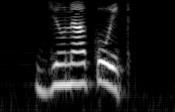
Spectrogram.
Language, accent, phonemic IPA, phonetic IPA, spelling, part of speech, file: Armenian, Eastern Armenian, /d͡zjunɑˈkujt/, [d͡zjunɑkújt], ձյունակույտ, noun, Hy-ձյունակույտ.ogg
- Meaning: snowdrift, bank of snow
